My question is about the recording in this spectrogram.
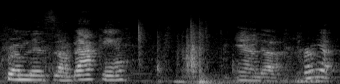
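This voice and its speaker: In a casual craft vlog, an American woman with an expressive mid-range voice speaks at a measured pace over background noise. She's rambling and giggly, making fun of herself and often leaving thoughts unfinished as she shows her project.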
